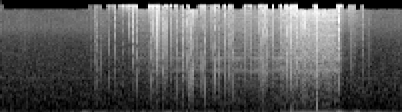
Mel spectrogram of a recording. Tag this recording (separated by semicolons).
Sparks; buzz; cable; electric; electricity; electro; electronic; fault; faulty; glitch; hiss; lo-fi; machine; noise; sparking; static; strange; zap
